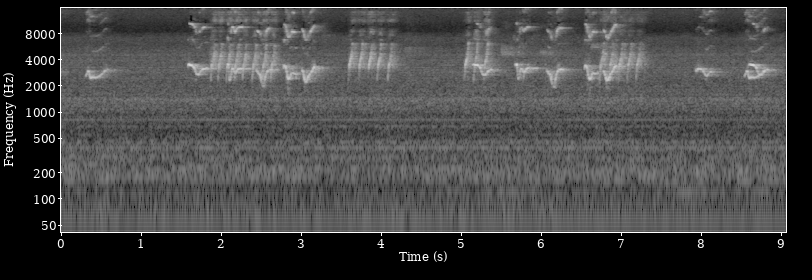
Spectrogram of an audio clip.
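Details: Oriental magpie-robin song from a masteran training recording: clear whistled notes that dip and rise, alternating with fast buzzy rattling bursts and thin high squeaks, phrases repeating with brief gaps over steady low background hum.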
